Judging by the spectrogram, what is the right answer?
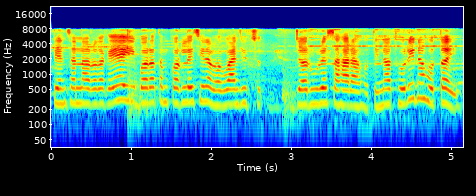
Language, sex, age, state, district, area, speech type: Maithili, female, 45-60, Bihar, Sitamarhi, rural, spontaneous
